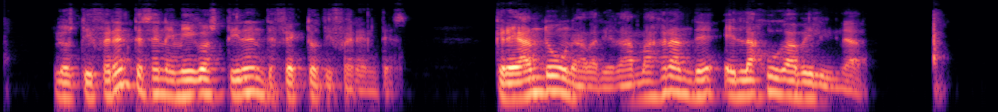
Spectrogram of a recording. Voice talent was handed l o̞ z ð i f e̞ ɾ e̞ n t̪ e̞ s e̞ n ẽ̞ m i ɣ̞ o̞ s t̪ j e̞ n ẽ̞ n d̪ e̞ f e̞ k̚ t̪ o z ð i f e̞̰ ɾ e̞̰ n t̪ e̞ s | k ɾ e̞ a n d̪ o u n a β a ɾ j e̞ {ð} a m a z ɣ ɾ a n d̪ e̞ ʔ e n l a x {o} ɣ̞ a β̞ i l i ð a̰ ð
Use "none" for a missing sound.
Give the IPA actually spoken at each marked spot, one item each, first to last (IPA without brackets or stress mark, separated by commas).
ð, u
